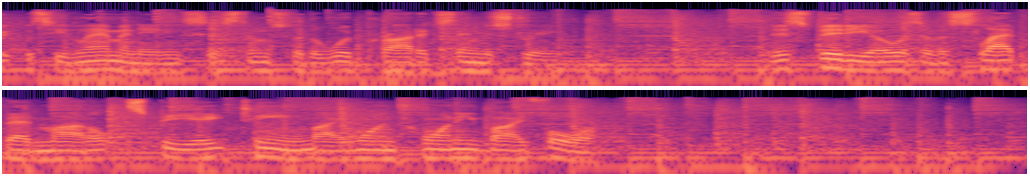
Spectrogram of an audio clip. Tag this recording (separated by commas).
Music, Speech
